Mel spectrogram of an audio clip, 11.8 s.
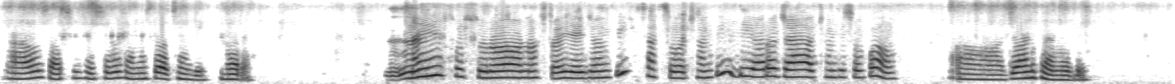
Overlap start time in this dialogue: none

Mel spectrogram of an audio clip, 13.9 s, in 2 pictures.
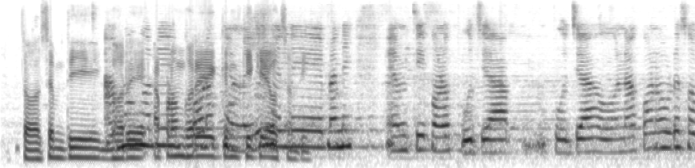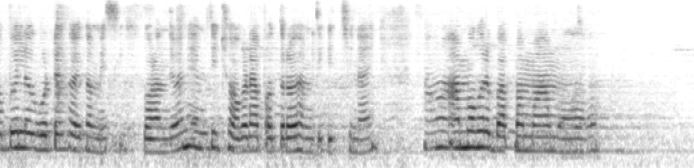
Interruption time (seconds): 1.1 s

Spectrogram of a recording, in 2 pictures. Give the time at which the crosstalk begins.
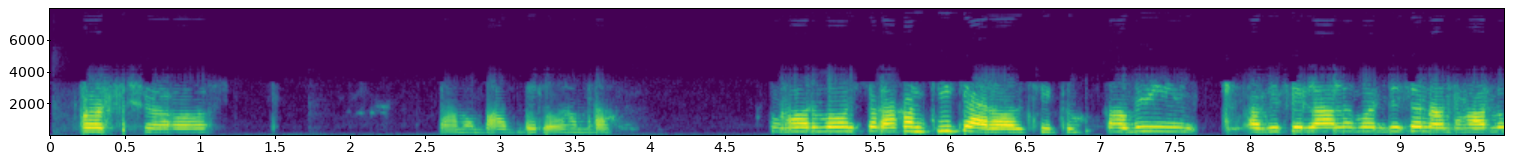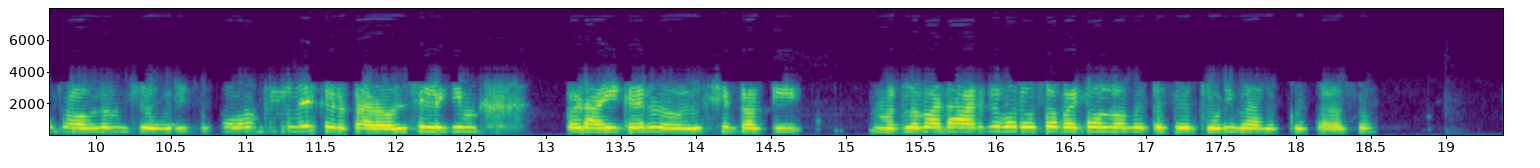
none

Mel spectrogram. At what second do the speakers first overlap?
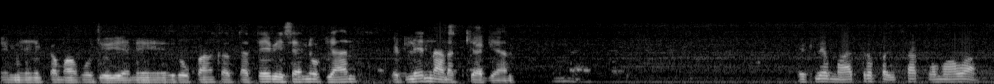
none

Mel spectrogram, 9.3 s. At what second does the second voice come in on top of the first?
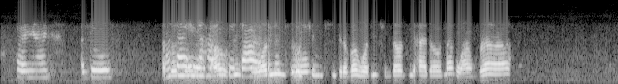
2.4 s

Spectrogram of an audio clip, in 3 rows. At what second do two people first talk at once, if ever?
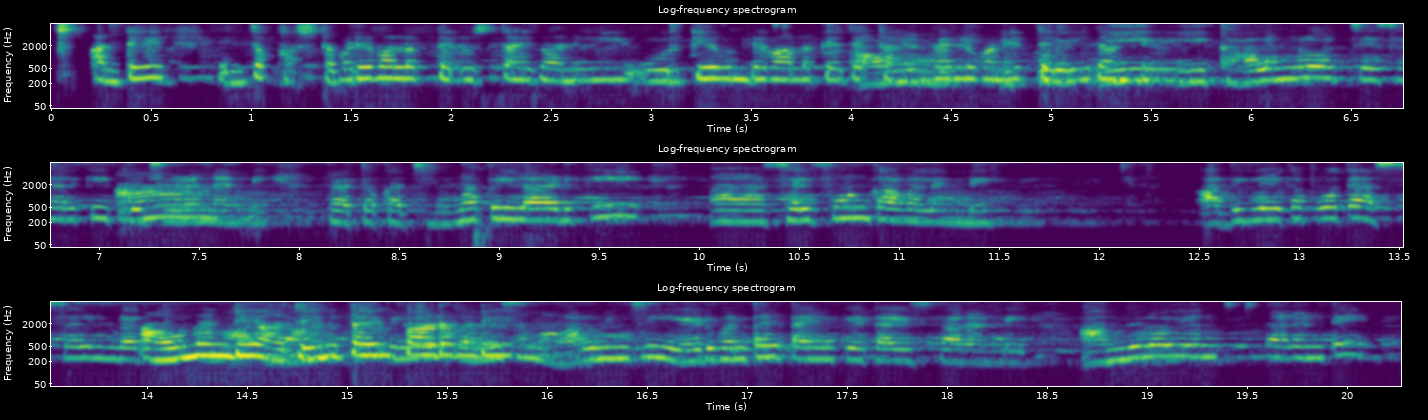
4.1 s

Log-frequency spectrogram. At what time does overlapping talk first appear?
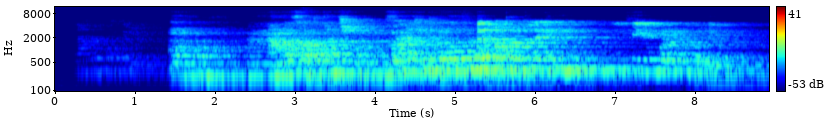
4.2 s

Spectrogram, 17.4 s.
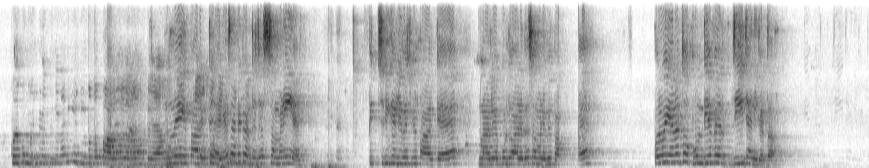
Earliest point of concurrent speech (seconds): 3.3 s

